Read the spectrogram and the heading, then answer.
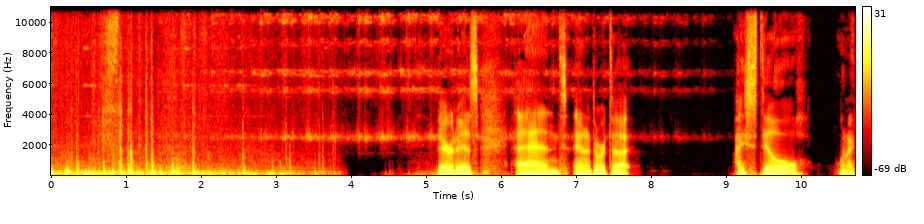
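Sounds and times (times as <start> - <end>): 
horse hooves clip-clopping: 0.2 - 7.4
sleigh bells on a horse pulling an open sleigh through snowy fields: 0.3 - 9.0
speech: 5.2 - 7.8, 9.1 - 10.7.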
